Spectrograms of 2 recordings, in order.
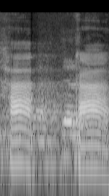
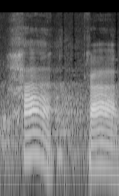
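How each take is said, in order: No difference in how they are said.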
